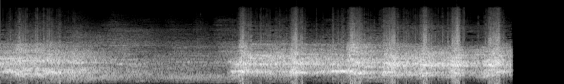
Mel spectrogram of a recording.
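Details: Dogs at a kennel lot on 23 February 2018, a dense background chorus of barking, then a closer run of sharp barks about three per second before the sound cuts off abruptly.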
